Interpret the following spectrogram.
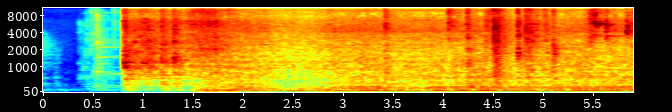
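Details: Ford 4.0 engine first start after repair, once a missed coil-pack wire was connected: fires at once and holds an even steady idle with smooth low rumble, no misses or knocks; running normally.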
